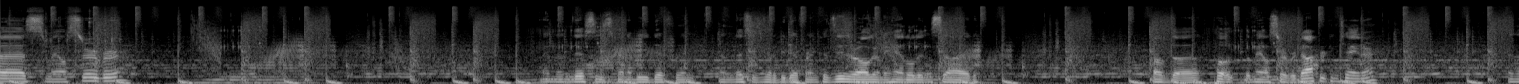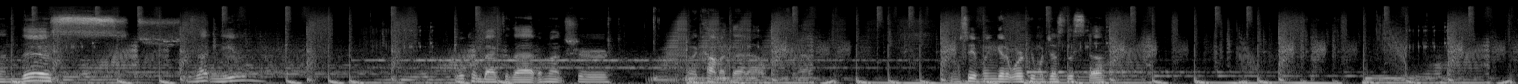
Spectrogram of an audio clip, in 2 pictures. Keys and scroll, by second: 0.0-1.6 typing, 21.3 super+/.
